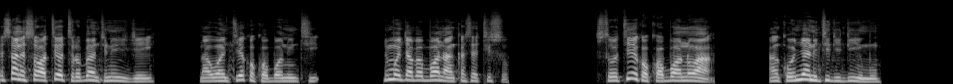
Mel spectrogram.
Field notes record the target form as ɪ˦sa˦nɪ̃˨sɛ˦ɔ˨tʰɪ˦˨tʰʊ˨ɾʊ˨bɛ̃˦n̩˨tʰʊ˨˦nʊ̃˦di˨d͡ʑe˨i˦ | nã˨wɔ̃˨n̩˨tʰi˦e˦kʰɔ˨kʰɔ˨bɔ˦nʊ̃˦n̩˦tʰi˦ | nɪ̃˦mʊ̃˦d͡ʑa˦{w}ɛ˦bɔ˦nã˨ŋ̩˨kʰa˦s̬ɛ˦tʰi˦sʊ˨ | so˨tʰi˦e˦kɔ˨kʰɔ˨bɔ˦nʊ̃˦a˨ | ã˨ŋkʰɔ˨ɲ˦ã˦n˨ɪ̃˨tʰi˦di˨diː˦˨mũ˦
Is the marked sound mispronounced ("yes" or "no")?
yes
